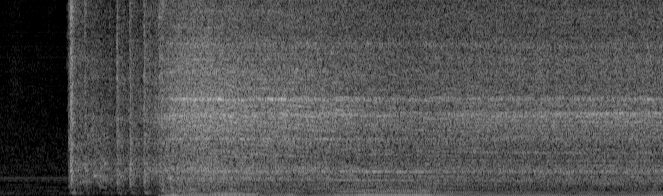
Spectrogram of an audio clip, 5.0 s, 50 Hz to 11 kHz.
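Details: 2019 Audi S4 B9, first start with bumper off after installing Carbnlab intercooler and charge pipes, listening for leaks: cranks and catches fast, short rev flare, then smooth steady idle with no hiss or whistle; intake sealed.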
